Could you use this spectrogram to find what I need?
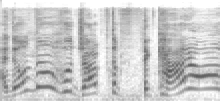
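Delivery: put-on Irish accent. Retelling what a woman from Ireland said, imitating her Irish accent. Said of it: "She had an Irish accent".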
